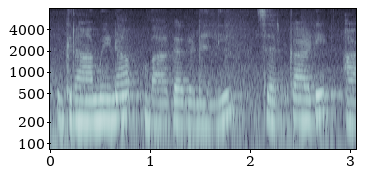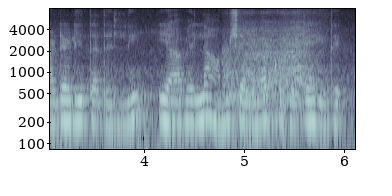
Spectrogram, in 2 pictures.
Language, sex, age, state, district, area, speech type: Kannada, female, 18-30, Karnataka, Davanagere, rural, spontaneous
